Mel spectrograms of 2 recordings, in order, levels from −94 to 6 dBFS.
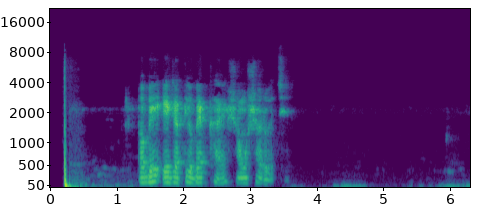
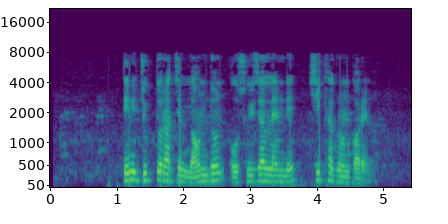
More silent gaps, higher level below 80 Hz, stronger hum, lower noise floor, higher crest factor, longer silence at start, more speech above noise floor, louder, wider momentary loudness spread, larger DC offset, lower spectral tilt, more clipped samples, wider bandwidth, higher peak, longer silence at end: neither; first, -30 dBFS vs -50 dBFS; neither; first, -79 dBFS vs -54 dBFS; first, 24 dB vs 18 dB; second, 0.2 s vs 1.1 s; first, 56 dB vs 33 dB; about the same, -22 LUFS vs -22 LUFS; first, 15 LU vs 7 LU; neither; about the same, -7 dB/octave vs -6 dB/octave; neither; second, 7.4 kHz vs 8.2 kHz; first, 0 dBFS vs -4 dBFS; second, 0 s vs 0.6 s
